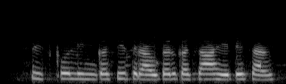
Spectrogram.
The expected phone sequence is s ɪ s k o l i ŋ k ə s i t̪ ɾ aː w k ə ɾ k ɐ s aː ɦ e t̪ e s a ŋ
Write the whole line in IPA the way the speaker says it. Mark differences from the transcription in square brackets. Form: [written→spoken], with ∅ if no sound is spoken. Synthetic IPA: s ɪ s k o l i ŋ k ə s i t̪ ɾ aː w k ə ɾ k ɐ s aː ɦ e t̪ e s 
